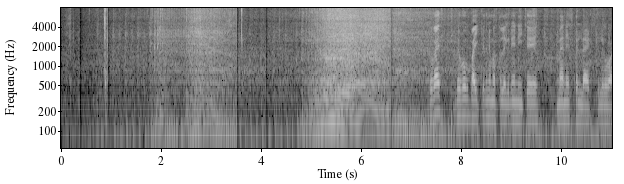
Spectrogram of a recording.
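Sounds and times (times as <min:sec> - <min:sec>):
motorcycle engine starting: 0:00.2 - 0:11.0.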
